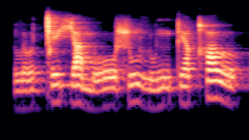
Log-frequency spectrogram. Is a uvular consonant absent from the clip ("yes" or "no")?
no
